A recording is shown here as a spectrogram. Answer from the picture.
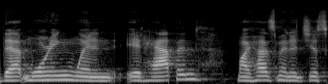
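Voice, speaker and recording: A plain, everyday voice, fairly even in intonation and moderate in pace. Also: woman. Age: 60s. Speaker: grandmother interviewed by grandson. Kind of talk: family interview, recalling memories.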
